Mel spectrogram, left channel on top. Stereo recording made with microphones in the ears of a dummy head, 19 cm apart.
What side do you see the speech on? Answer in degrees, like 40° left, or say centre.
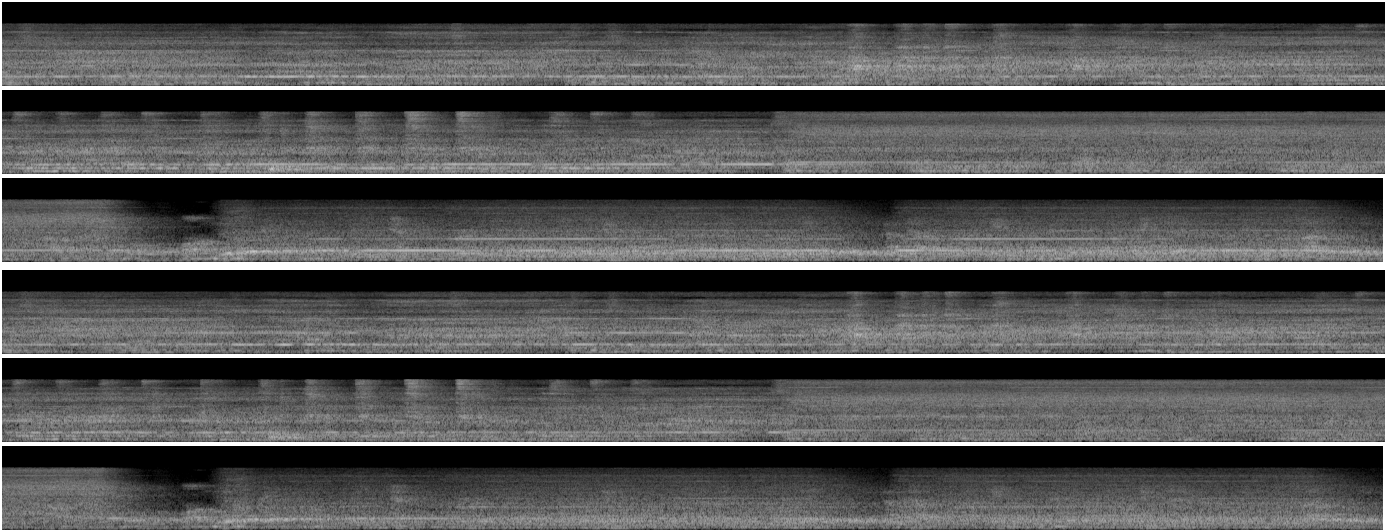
10° left.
